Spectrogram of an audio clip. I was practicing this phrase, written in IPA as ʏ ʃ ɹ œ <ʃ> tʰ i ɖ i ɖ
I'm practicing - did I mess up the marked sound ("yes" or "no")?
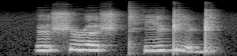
no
